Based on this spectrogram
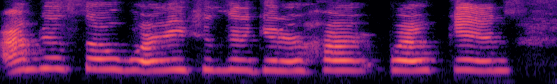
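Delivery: very high, weepy, tearful sobbing speech. Retelling a scene where a character is still crying: imitating someone crying. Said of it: "Nina's still crying".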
